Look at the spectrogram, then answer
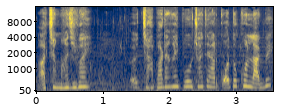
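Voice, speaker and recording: A man's voice: high-pitched, fairly quick, darkish tone, faint music behind. A man narrating a first-person horror story and acting out its dialogue.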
